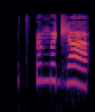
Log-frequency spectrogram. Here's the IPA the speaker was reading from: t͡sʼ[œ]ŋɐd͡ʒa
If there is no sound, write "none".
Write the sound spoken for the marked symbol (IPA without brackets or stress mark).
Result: œ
